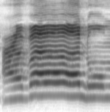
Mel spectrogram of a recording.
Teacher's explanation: اب ادھر سے دوبارہ مفرد پڑھنا ہے، عوانم، وا الف مدہ، الف خالی سے پہلے واو کے اوپر زبر ہے، واو مدہ ہو رہا ہے، ایک الف کے برابر واو کو کھینچ کر پڑھنا ہے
